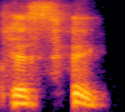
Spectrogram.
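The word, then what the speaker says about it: dessin: 혹시 디자인의 프랑스 발음이 어떻게 될까요? 디자인의 프랑스 발음. 데생입니다. 데생. 데생이에요. 데생이에요.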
